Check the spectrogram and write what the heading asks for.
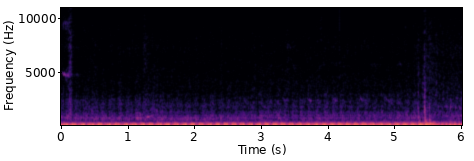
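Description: Royal Enfield Bullet motorcycle's single-cylinder engine running with an even pulsing beat. About five and a half seconds in there is a click and the engine's tone shifts.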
